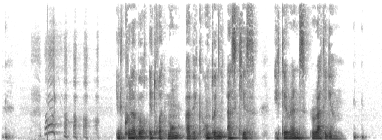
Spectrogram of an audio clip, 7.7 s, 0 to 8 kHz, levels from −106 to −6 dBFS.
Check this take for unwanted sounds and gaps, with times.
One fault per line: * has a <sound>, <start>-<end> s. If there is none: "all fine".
* has a laugh, 0.6-2.0 s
